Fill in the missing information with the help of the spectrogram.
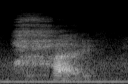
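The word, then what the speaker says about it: חי: word it's high it's they pronounce it high but it lets you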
